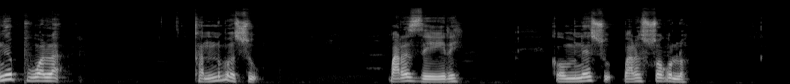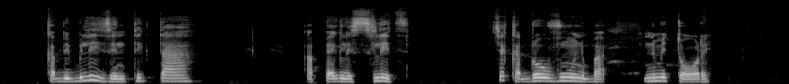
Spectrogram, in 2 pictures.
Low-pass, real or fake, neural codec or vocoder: 14.4 kHz; real; none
